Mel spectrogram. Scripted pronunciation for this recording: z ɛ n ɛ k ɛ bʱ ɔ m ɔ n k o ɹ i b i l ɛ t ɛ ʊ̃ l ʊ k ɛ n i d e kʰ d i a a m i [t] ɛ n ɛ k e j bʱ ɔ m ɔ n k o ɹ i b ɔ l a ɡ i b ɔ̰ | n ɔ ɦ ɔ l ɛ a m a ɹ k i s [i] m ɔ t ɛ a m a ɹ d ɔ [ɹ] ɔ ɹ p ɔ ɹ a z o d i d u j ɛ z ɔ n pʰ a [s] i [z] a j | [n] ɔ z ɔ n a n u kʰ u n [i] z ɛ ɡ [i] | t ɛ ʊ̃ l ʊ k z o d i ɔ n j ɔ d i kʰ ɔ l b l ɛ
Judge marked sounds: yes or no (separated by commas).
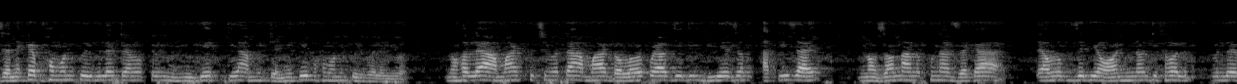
yes, yes, no, no, yes, yes, no, no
